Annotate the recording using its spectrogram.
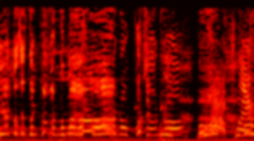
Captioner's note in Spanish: Habla entre gritos y sollozos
